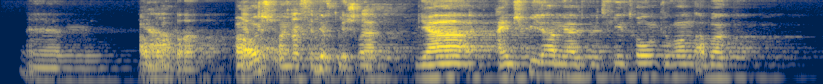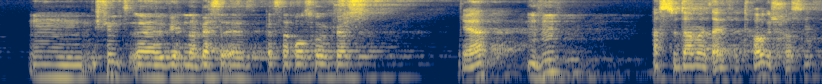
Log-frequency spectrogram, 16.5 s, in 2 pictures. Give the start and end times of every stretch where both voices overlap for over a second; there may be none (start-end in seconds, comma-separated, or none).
2.4-3.9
